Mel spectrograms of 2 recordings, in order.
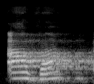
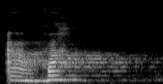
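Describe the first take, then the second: First: Aba with a high, strong first A; stress on first syllable. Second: Aba said a-BA, weight on the final A; careful a-BA demo, ending stressed; stress on last syllable. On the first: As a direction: hit the opening A of aba. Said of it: "tiene acento". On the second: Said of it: "Sin acento inicial". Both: Shown as a demonstration.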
